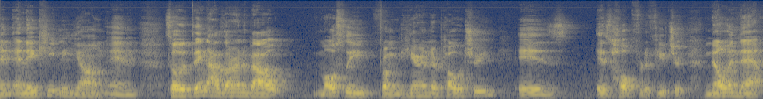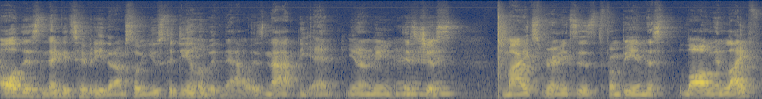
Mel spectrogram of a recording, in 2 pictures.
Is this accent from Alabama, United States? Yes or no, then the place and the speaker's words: no; New York, United States; moved away as an adult; now in Tampa, United States; I came down to Florida. I come from New York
